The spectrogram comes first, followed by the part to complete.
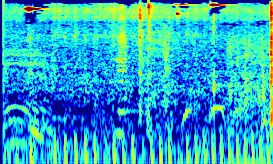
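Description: Single-cylinder dirt bike engine chugging at low revs under load as the bike climbs a dirt bank, a rapid, even train of low thumps. A brief voice-like call sounds near the start.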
